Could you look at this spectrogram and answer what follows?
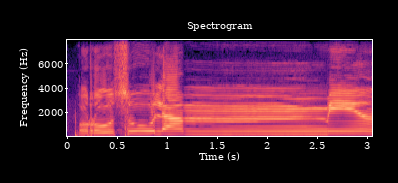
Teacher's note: میم کو نون کے ساتھ، یہاں ہم نے ناک میں آواز پیدا کرنی ہے۔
